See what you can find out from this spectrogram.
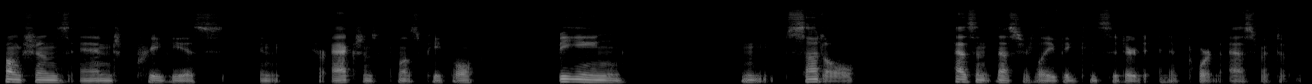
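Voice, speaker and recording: A man voicing a formal, literal, loyal android aide with stilted, deliberate phrasing. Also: deep voice, gravelly, heavily acted. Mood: measured, formal.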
